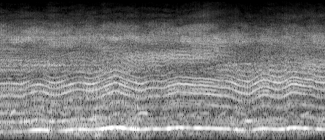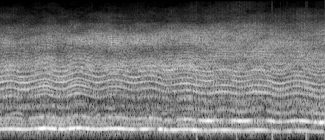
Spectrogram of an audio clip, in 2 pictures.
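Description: A garden modified pulling tractor's engine runs at high, steady revs under load as it drags the weight sled. Its pitch wavers slightly around one held note.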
